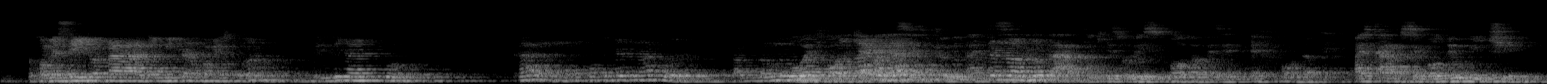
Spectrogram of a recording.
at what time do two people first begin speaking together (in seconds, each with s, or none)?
7.9 s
